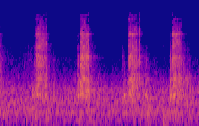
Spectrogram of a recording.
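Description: Ratchet wrench tightening wheel hub bolts on a Jeep Grand Cherokee during wheel bearing work: four short bursts of rapid clicking, evenly spaced about half a second apart, close and fairly loud with no talk.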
